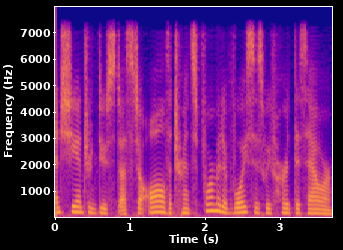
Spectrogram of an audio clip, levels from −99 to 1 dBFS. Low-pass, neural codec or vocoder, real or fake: 7.2 kHz; codec, 16 kHz, about 1 kbps, DyCAST, with the encoder's durations; fake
